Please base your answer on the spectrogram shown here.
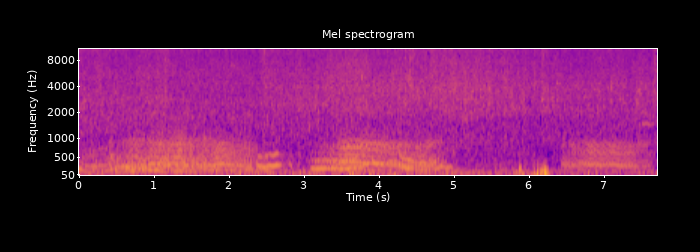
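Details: Domestic cat being fed fish, giving a run of drawn-out, wavering meows that rise and fall in pitch, one after another with short gaps, over a steady background hiss.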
